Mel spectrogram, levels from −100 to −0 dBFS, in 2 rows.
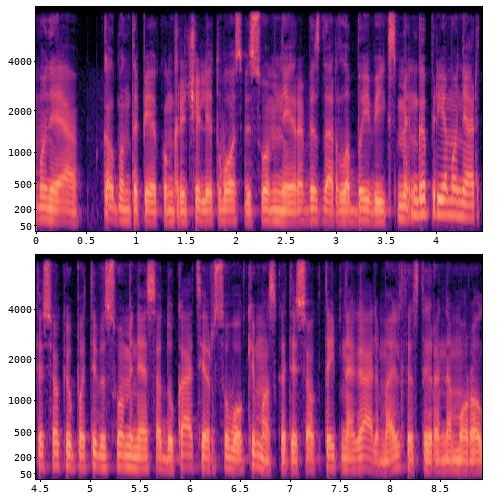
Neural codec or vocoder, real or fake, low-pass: none; real; 7.2 kHz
